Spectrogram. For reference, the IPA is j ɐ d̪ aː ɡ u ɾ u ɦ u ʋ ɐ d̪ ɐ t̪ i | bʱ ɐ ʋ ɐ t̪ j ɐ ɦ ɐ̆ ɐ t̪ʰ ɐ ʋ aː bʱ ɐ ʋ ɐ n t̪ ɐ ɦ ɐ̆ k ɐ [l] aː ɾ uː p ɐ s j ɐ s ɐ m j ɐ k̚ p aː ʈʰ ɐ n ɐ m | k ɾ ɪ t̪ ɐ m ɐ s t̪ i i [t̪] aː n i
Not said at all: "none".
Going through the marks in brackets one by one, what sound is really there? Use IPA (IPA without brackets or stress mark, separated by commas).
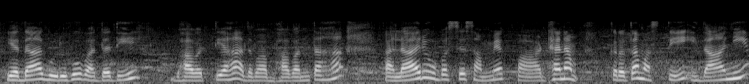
l, d̪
